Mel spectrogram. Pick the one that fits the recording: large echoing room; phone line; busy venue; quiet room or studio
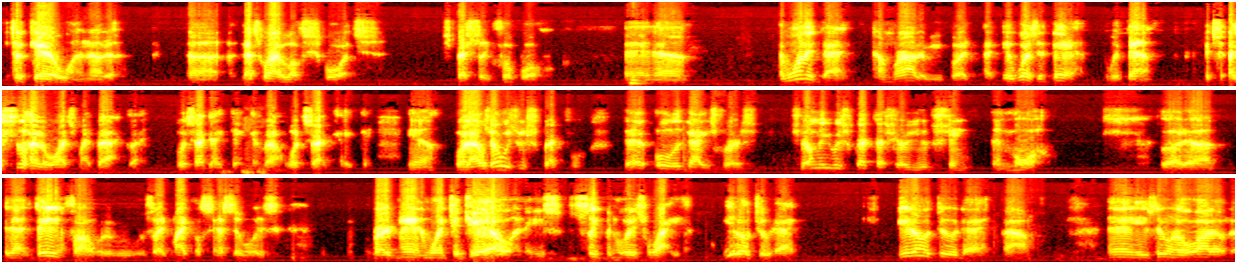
phone line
